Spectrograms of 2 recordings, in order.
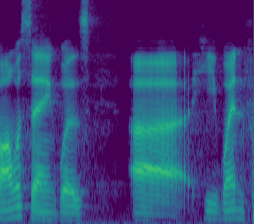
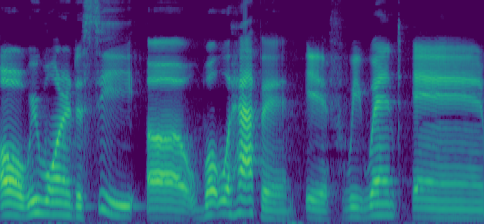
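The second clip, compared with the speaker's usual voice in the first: bad, put-on New Jersey accent; 3 semitones higher, 4 dB louder than usual. Imitating a video maker setting up his videos: bad new jersey accent.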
